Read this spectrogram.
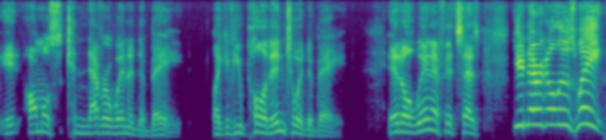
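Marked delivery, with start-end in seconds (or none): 5.1-6.1 very high, louder taunt; pitched-up mocking critic; negative inner voice. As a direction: sneer it like a bully. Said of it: "This voice".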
